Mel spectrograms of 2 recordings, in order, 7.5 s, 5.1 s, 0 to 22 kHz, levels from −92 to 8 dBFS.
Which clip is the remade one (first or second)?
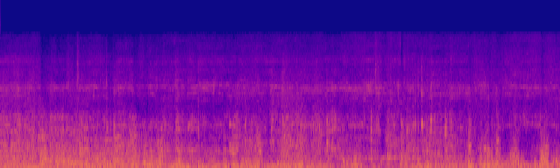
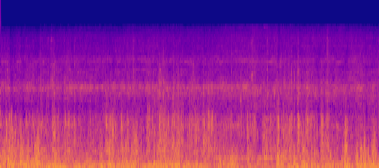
first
